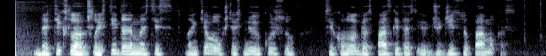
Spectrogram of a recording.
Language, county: Lithuanian, Klaipėda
